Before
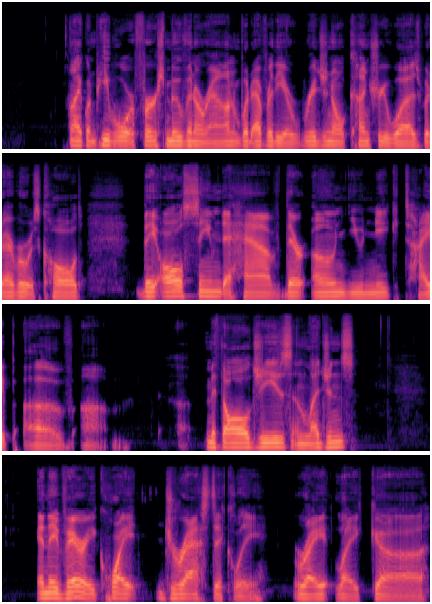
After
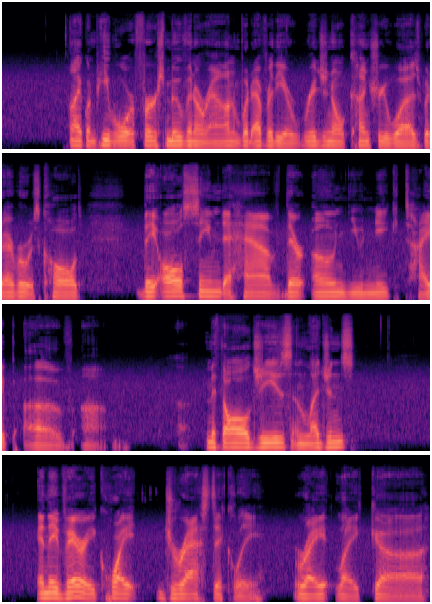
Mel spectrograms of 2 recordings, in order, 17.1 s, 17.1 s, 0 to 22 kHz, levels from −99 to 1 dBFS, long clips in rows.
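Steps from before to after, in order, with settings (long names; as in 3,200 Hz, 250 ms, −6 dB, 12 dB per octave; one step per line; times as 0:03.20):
noise in a band 310–2,700 Hz −60 dBFS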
